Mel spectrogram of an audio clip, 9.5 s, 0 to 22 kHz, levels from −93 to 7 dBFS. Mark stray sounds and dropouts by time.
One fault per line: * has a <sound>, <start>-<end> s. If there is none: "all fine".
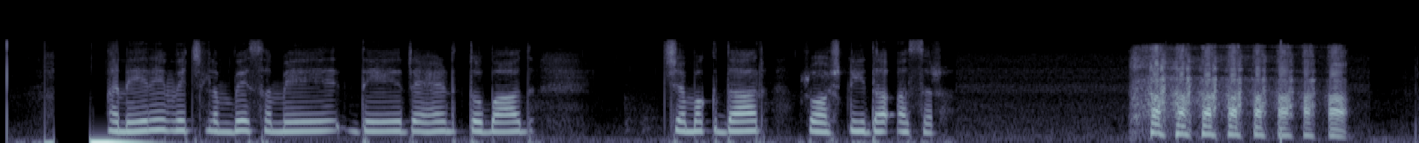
* has a laugh, 7.5-9.1 s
